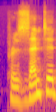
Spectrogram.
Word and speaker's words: present: Presented me with this awesome, it's a two-syllable adjective, stress is on the first syllable, present.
